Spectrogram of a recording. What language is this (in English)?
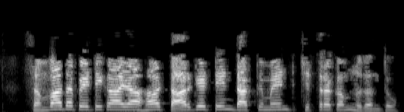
Sanskrit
